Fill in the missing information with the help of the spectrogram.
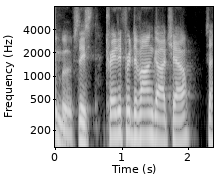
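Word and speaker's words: Godchaux: They traded for Devon Godchow. Is that how you say it? Godchow? Godchow, yeah.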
